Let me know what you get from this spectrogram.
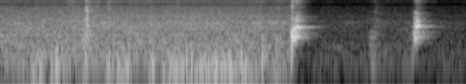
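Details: Shiba Inu puppies at seven weeks old; a low shuffling rumble fills the first three and a half seconds, then two sharp, bright yips ring out about one and a half seconds apart in sudden quiet.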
